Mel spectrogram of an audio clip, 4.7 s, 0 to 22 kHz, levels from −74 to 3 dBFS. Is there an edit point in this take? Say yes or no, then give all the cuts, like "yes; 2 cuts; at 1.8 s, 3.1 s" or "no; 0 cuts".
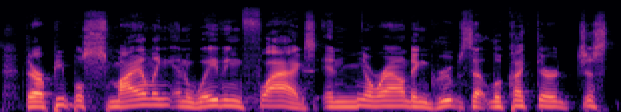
yes; 1 cut; at 2.7 s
